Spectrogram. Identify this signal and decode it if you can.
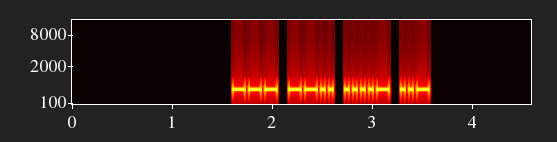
Morse code, heard as a keyed tone, about 30 wpm, 700 Hz. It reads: OZ4U
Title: DXCC-100 Call Signs - 4 Characters - 30wpm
